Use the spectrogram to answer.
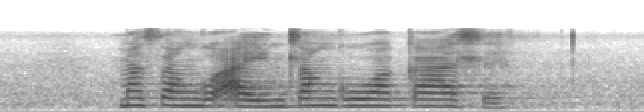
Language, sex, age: Tsonga, female, 19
